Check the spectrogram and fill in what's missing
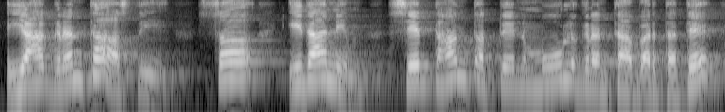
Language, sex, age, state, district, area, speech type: Sanskrit, male, 45-60, Bihar, Darbhanga, urban, spontaneous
